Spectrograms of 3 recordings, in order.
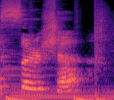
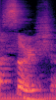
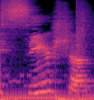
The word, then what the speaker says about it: Saoirse: O nome dela se pronuncia Saoirse, mas eu sei disso porque uma amiga canadense explicou, porque esses nomes irlandeses sempre alguém tem que me ensinar, porque sim, é totalmente pouco intuitivo, mas fala Saoirse.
